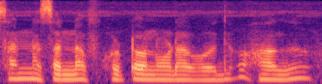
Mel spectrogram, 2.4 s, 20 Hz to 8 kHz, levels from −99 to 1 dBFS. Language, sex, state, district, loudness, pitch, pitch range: Kannada, male, Karnataka, Koppal, -18 LUFS, 140 Hz, 130-150 Hz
